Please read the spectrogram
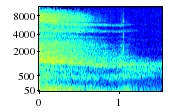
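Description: A single long, airy exhale of a deep breath, strong at first and then gradually fading away, with no talking.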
